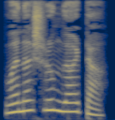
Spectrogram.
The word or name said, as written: ವನಶೃಂಗಾಟ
